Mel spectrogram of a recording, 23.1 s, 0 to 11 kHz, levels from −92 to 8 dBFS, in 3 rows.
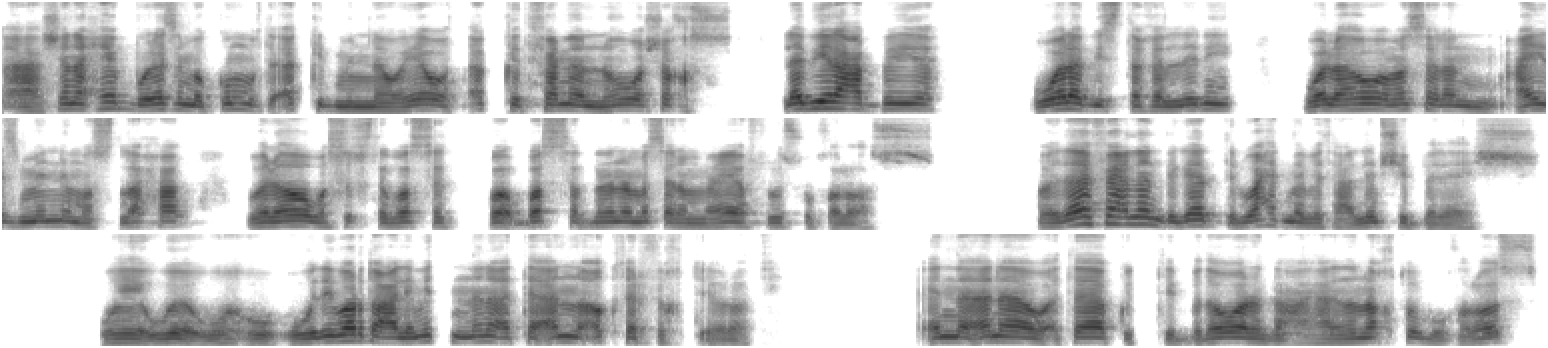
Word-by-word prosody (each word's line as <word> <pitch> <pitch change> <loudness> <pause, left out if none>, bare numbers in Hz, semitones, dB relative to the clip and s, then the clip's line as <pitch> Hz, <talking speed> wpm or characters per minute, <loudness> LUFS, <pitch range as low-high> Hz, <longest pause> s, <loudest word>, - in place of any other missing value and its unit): عشان 140 +8 0
أحبه 175 -2 0
لازم 165 -1 +1
أكون 170 0 -3
متأكّد - - -7
من 125 -1 -1
نواياه 120 +5 0
وأتأكد 155 0 -4
فعلًا 155 -1 +1
إن 130 -3 +1
هو 155 +3 +1
شخص - - -7 0.2
لا 175 - +5
بيلعب 185 -2 +7
بيّا 165 -1 0 0.5
ولا 185 +1 +7
بيستغلني، 145 +2 -2 0.3
ولا 150 0 +4
هو 165 0 +4
مثلًا 150 -5 -2
عايز 145 -2 -2
مِنّي 145 +2 -2
مصلحة، 145 +3 -3 0.3
ولا 135 +3 +1
هو 155 0 +6
باصص 130 -1 -8
لي 125 - -5
بصّة 135 -1 -4 0.2
ب - - +1
بصّة 145 +2 0
إن - - -12
أنا 135 +1 0
مثلًا 130 -2 -4
معايا 120 +3 -2
فلوس 130 0 -12
وخلاص. - - -10 0.5
فده 150 - +4
فعلًا 205 -1 +3
بجد 160 +3 0
الواحد 160 +1 -1
ما 130 -2 -2
بيتعلمش 120 +3 -6
ببلاش. 105 -6 -11 0.5
و 120 - -5
و 120 +4 -1
و 115 0 -3
ودي 135 +7 +1
برضو 185 +1 +7
علمتني 145 +2 +2
إن - - -2
أنا 165 -3 +1
أتأنى 310 - 0
أكتر - - -1
في - - -15
اختياراتي. - - -13 0.7
لأن 150 - +1
أنا 155 0 +4
وقتها 145 +1 +3
كنت 120 -3 -13
بادوّر 130 +5 +2
ن 110 - -6
على 115 +2 -5
إن - - -4
أنا 135 +2 +2
أخطب 145 -3 -8
وخلاص 105 0 -5
140 Hz, 170 wpm, -23 LUFS, 130-160 Hz, 0.7 s, بيلعب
